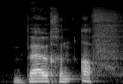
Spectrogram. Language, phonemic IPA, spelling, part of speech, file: Dutch, /ˈbœyɣə(n) ˈɑf/, buigen af, verb, Nl-buigen af.ogg
- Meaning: inflection of afbuigen: 1. plural present indicative 2. plural present subjunctive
